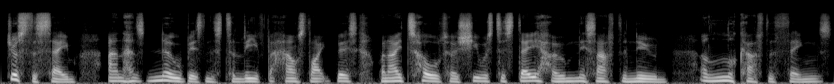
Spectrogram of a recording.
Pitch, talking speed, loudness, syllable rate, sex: 140 Hz, 200 wpm, -20 LUFS, 4.9 syllables/s, male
